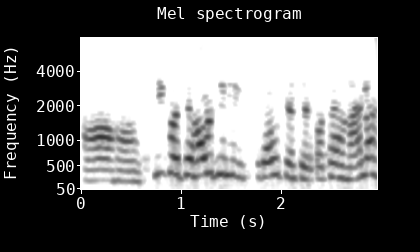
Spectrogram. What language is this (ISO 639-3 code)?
ori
